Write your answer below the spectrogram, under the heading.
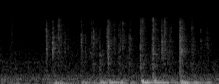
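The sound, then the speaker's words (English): Fingers type a search on a computer keyboard, producing a quick, irregular run of fairly soft clicking keystrokes with no voices. “I'm Googling it, yeah. Yeah, just Google trail crest”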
